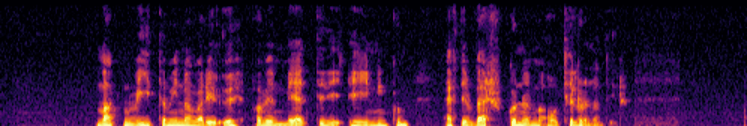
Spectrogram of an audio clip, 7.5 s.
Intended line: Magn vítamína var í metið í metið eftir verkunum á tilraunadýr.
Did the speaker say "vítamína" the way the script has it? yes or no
yes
